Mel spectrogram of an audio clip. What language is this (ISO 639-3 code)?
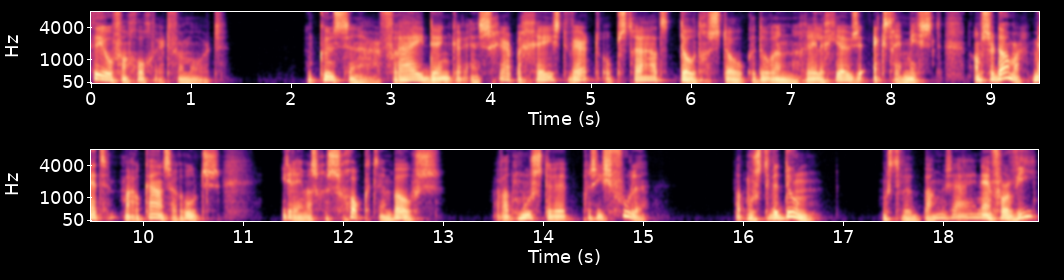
nld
